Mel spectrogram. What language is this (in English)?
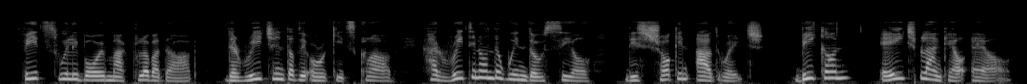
English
